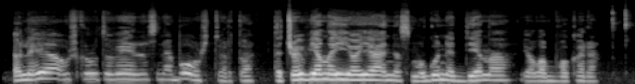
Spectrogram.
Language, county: Lithuanian, Kaunas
